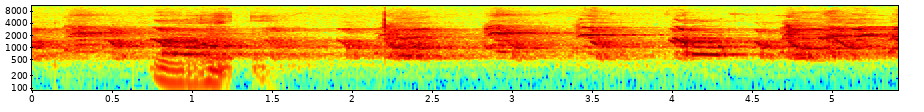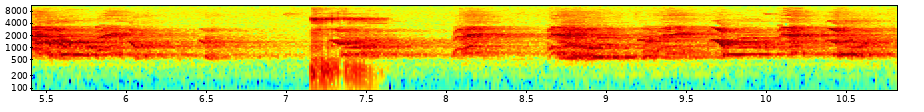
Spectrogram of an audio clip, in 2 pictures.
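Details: Beagles on a snowshoe hare hunt, dated 3/8/16, baying as a pack: long, overlapping mournful bays ring out continuously, broken by a couple of sharp knocks or handling noises, the chorus rising and falling in loudness.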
